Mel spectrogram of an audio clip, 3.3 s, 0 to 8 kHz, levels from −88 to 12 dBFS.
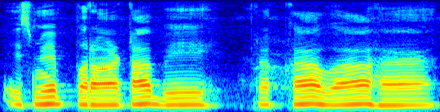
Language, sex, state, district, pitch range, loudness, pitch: Hindi, male, Uttar Pradesh, Saharanpur, 125-140 Hz, -13 LUFS, 130 Hz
